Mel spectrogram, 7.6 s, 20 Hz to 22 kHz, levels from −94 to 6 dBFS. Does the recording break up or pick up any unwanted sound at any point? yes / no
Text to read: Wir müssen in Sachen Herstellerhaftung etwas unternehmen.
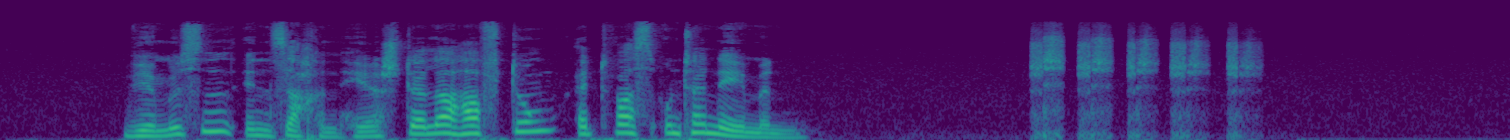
yes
